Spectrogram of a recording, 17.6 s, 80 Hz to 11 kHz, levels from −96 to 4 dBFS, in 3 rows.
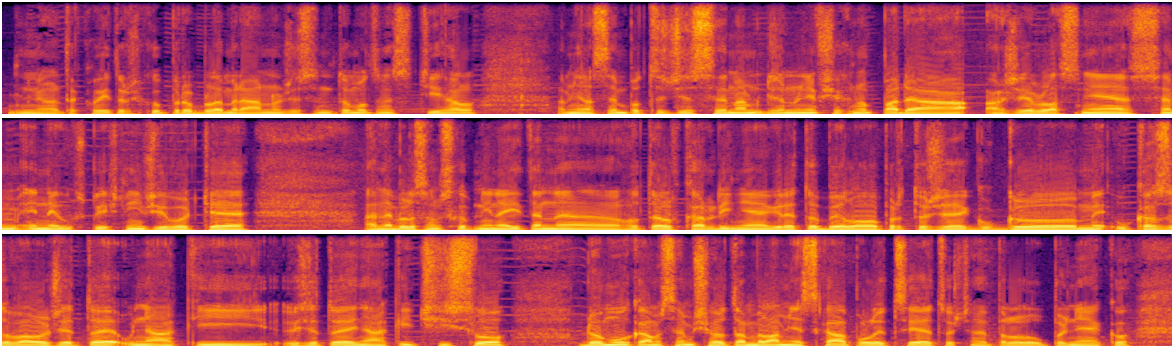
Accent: native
